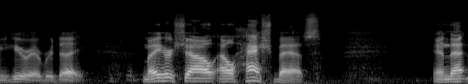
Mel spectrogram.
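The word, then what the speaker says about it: Maher-shalal-hash-baz: concerning may heart that the thing the correct pronunciation is mayor shall L hash Baz unless not something's not a name you hear every day mayor shall L hash baths and that name by the way means quick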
